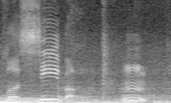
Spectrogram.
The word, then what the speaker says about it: placebo: Placebo. The stress is on the middle syllable.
